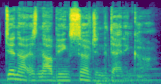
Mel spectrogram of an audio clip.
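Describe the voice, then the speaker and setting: A man's voice: mid-range voice, expressive, quick pace, music in the background, lightly acted. A man playing a courteous train steward. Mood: polite. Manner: formal, courteous. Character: formal male dining-car steward, polite.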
